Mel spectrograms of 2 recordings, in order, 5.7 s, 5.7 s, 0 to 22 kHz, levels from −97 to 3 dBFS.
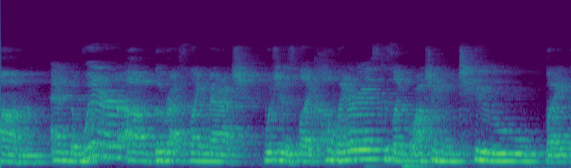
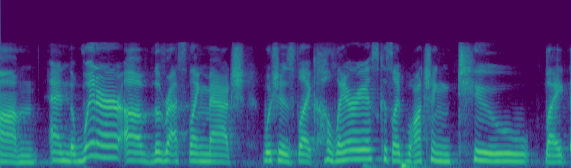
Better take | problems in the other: second | room echo; dies away in 2.2 s

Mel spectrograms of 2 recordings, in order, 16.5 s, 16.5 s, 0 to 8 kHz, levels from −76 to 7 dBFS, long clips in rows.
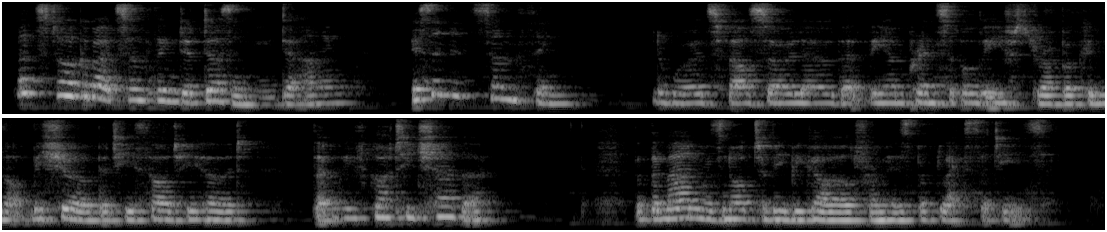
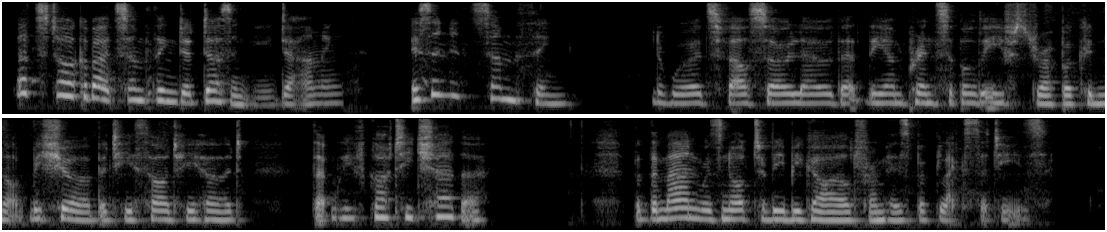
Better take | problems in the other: second | room echo; dies away in 0.7 s

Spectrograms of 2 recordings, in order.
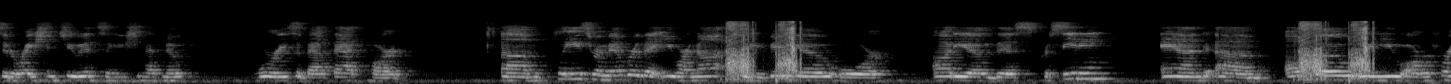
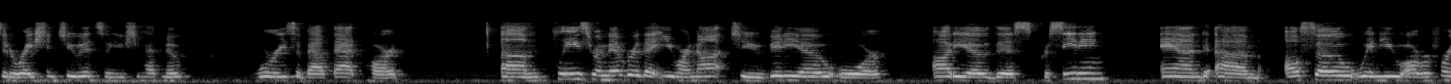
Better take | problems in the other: second | background sound (Writing); 1 dB above the speech // room echo; dies away in 0.5 s

